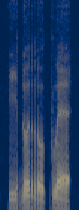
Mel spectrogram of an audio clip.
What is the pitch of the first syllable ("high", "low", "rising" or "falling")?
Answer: low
